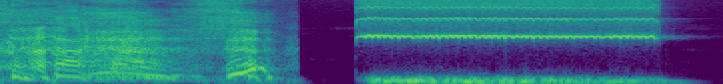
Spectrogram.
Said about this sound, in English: that, that that sound you hear is the extra time whistle. that is the extra segment on our show where we talk a little bit longer for extra time.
